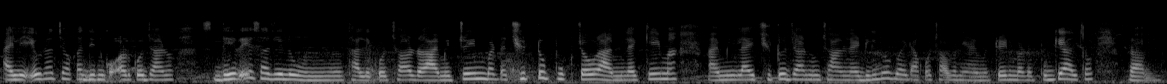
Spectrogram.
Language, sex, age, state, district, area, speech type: Nepali, female, 30-45, West Bengal, Darjeeling, rural, spontaneous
